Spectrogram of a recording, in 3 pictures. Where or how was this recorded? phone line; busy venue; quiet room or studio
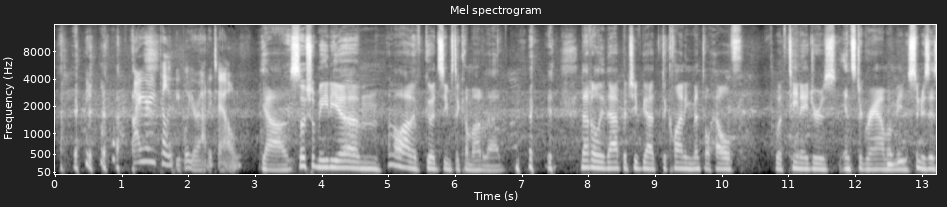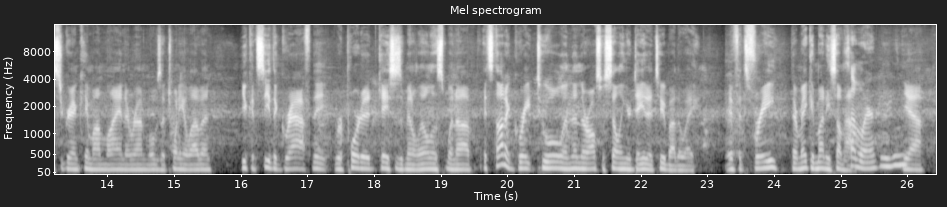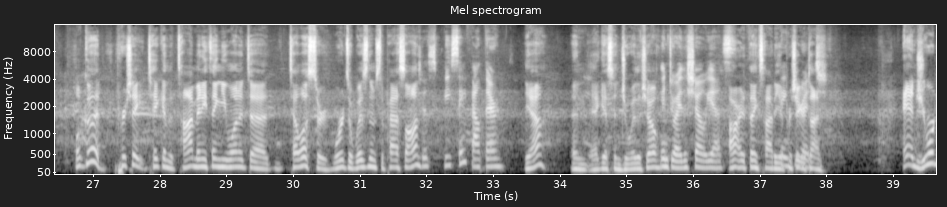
busy venue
